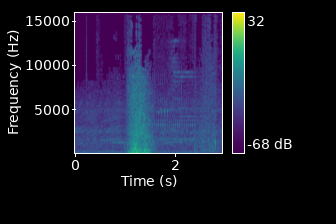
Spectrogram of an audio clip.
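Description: A wooden crate lid creaks open.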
